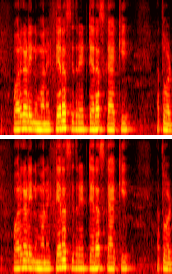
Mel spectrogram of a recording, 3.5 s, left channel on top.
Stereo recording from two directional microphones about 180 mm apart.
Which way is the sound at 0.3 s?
10° right (ahead or behind).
